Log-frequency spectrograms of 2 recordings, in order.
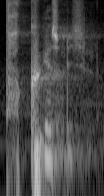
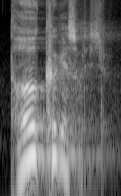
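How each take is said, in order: First: 더 크게 소리 질러 breathed in a hushed whisper. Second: Raised, urgent call of 더 크게 소리 질러; urging cry. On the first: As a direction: drop 더 크게 소리 질러 to a whisper. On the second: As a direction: call 더 크게 소리 질러 out boldly. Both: Shown as a demonstration. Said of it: "주눅 들지 않았어요".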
